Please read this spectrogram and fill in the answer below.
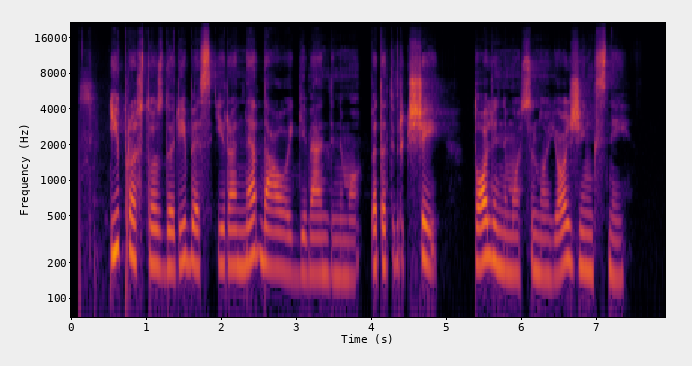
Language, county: Lithuanian, Kaunas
